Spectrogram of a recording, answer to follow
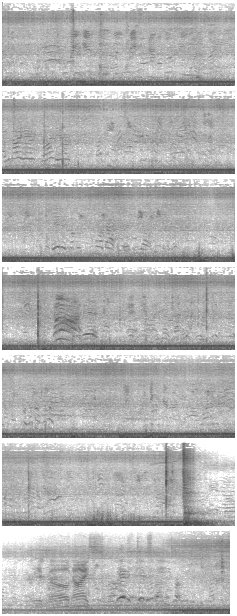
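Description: A steady low motor hum with faint distant voices over it. The hum stops abruptly after a sharp click near the end, leaving it much quieter.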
